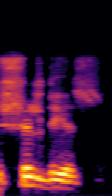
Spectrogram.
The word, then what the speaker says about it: Schilthuis: It's written like this, but they pronounce it Schilthuis.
